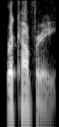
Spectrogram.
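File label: "recovery", American English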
